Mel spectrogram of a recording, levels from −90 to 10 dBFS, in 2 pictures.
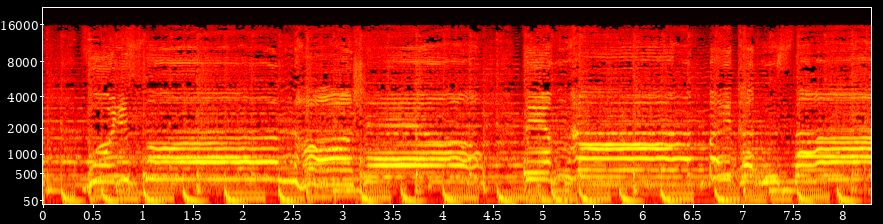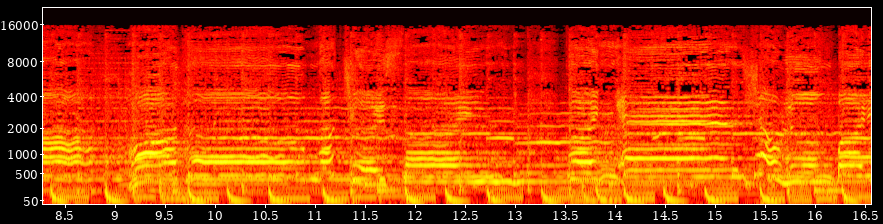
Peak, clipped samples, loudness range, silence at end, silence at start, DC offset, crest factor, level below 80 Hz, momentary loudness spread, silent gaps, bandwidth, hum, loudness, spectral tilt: -4 dBFS; under 0.1%; 1 LU; 0 s; 0 s; under 0.1%; 12 dB; -30 dBFS; 5 LU; none; 16.5 kHz; none; -15 LUFS; -3.5 dB/octave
